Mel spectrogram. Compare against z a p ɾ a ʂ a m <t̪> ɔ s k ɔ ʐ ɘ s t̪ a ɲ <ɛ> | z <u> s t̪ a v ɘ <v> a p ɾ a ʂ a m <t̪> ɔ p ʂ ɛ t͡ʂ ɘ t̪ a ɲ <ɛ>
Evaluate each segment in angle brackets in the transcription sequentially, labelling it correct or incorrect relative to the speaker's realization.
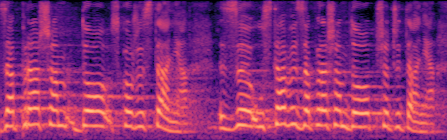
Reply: incorrect, incorrect, correct, incorrect, incorrect, incorrect

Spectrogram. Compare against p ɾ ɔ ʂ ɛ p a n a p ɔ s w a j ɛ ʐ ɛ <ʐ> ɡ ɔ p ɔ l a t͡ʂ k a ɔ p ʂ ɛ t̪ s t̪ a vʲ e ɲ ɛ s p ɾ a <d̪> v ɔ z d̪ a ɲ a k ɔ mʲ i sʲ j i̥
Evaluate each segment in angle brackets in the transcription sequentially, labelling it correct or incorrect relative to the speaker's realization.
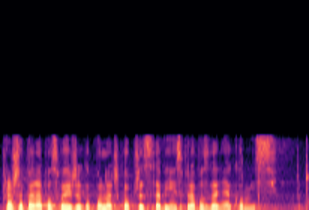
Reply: incorrect, incorrect

